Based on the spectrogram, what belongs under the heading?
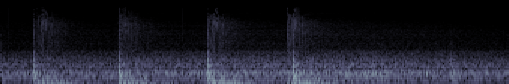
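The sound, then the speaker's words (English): Four heavy knocks on a bedroom floor at different points, evenly spaced about half a second apart, each a dull thud over a steady background hum, then the knocking stops and only the hum remains. “It moved out from under the bed and started knocking different points in the floor.”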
